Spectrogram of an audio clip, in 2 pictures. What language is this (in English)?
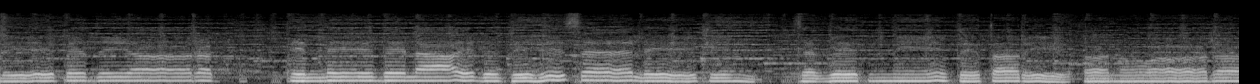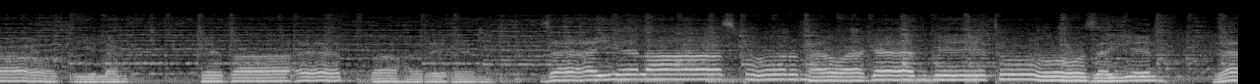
Arabic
